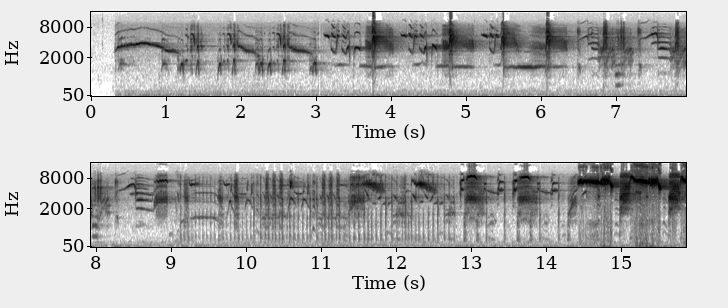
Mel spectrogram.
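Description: A starling's long, rambling warbling song, an entire sequence of varied whistles and chirps, building toward the end into dense rapid clicks and shrill high trills, loud with no voices.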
